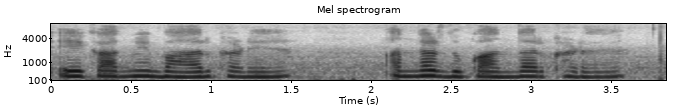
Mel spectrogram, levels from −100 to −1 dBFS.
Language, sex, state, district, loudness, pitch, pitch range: Hindi, female, Haryana, Jhajjar, -18 LUFS, 225 Hz, 215-235 Hz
